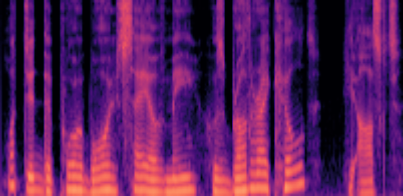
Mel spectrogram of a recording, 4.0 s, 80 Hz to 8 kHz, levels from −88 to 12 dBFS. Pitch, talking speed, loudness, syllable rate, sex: 145 Hz, 210 wpm, -17 LUFS, 4.9 syllables/s, male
